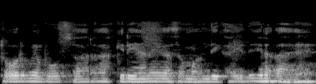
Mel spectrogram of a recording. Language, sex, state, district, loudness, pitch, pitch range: Hindi, male, Haryana, Charkhi Dadri, -17 LUFS, 130 Hz, 125-135 Hz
